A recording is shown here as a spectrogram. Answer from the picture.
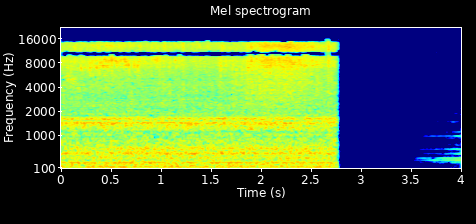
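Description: A machine's steady hum with a constant low drone under an even hiss. It cuts off suddenly about three-quarters of the way in, leaving dead silence, and music starts to fade in at the very end.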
